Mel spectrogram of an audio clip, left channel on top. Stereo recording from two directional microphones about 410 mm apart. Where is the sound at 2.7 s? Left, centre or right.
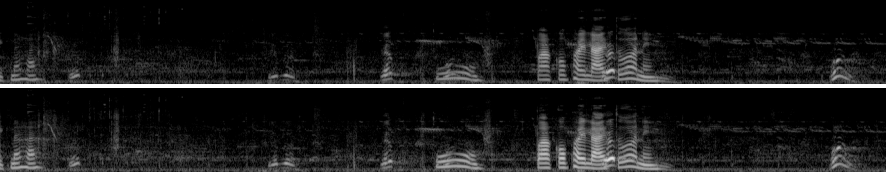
Centre.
